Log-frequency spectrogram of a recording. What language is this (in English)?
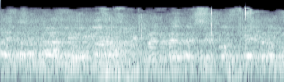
Hebrew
